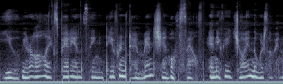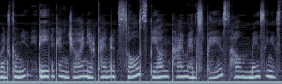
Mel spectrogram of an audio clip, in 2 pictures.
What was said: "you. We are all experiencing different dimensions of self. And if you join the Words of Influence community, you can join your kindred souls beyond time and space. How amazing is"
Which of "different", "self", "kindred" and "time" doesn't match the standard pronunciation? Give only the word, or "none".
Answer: kindred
